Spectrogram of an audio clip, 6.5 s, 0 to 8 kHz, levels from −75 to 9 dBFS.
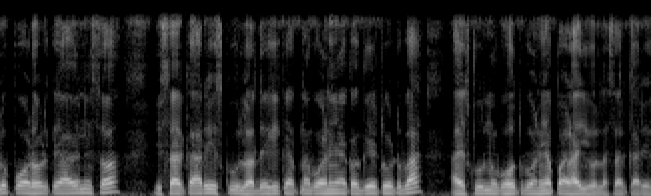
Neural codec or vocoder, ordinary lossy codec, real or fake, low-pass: none; none; real; 7.2 kHz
